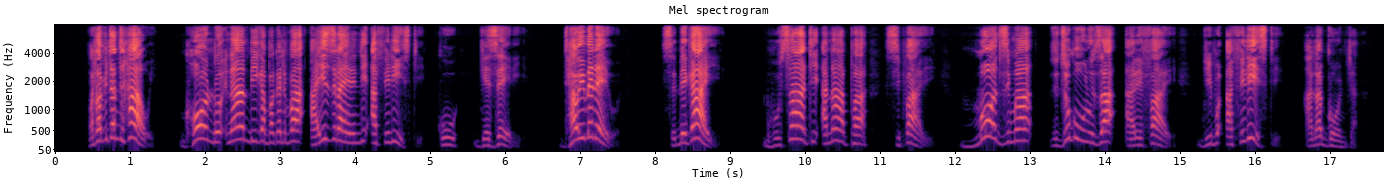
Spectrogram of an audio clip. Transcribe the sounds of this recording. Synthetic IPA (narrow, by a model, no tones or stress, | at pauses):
patapitantʰawḭ | ŋkʰɔndɔʔinajambikap̬akat̬ipaːis̬ɾaɛlindiʔafilisti̥ | ku | ɡɛzɛːɾḭ | ntʰawiimɛnɛjɔ̰ | sɛɓɛk̬ajḭ | muɦusatiʔanapʰa | sipajḭ | m̩mɔd͡zimwa | zid͡zukuluzaːɾɛfajḭ | ndip̬ɔʔafilisti̥̰ | a̰naɡɔːnd͡ʒa̰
